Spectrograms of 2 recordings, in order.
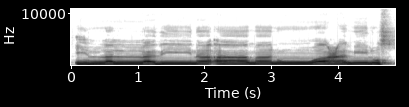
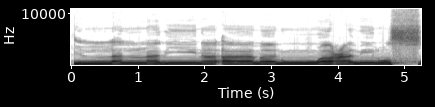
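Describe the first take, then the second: First: The final s sound is cut off abruptly. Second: The final s sound flows on smoothly. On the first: The speaker calls it wrong. "tidak boleh" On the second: The speaker calls it right. "harus seperti harus mengalir"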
